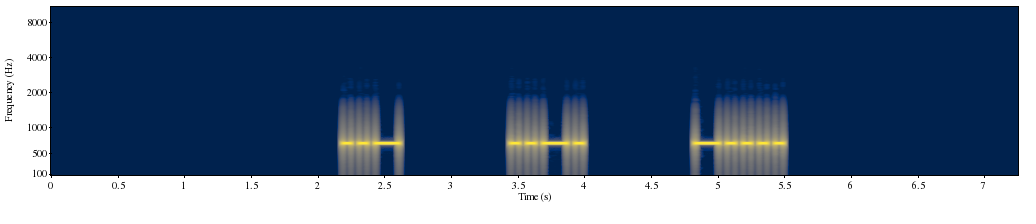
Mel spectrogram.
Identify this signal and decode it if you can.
Morse code, heard as a keyed tone, about 20 wpm, spaced as for 8 wpm, 700 Hz. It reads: UF6
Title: 138 Lesson 23e - Letter f - Three Characters 20wpm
